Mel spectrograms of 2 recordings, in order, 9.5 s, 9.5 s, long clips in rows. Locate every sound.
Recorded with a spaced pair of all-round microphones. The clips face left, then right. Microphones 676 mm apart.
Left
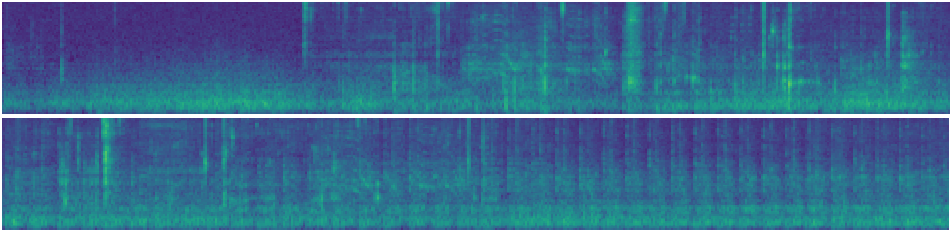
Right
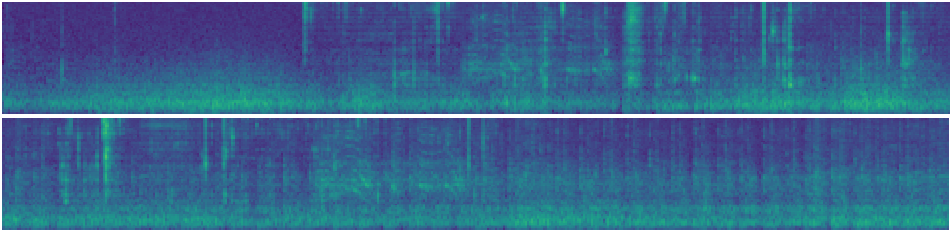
1.5 s chewing: 75° left (ahead or behind)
